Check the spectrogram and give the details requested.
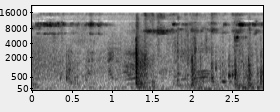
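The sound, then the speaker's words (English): A horse-drawn wagon rumbles and its hooves clop to a stop outside an inn, the horses steaming in the cold after a hard journey from the coast, with a sharp wooden knock midway and faint voices murmuring underneath. “The wheels that stop outside Jamaica Inn.”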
